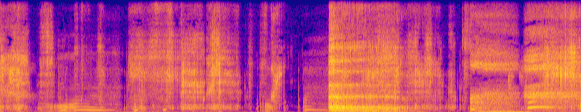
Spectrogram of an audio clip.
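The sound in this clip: Burping: a series of low, croaking belches of varying length, several short ones first, then longer, rougher and louder ones in the second half.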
